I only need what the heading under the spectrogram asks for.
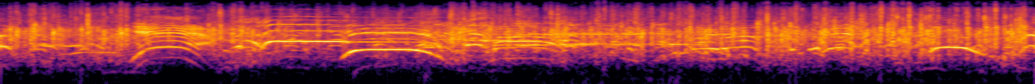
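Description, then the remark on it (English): Loud, sustained applause from a large crowd in a Twitter video of Doug Emhoff, Kamala Harris's husband, fills the whole stretch, dense and continuous, with cheering and excited voices rising above the clapping throughout. “Those are the clapping seals.”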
